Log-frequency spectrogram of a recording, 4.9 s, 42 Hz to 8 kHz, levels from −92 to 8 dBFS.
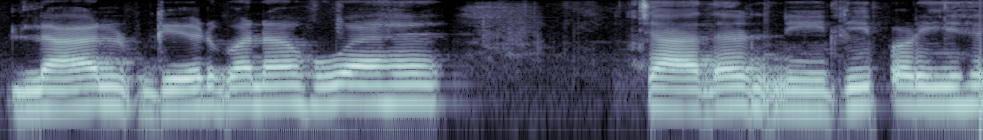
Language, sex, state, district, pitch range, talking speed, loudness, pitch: Hindi, female, Uttar Pradesh, Hamirpur, 140-160 Hz, 110 wpm, -15 LUFS, 155 Hz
